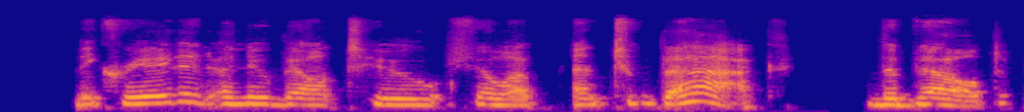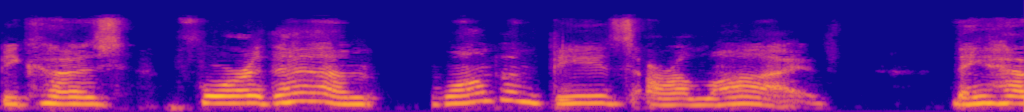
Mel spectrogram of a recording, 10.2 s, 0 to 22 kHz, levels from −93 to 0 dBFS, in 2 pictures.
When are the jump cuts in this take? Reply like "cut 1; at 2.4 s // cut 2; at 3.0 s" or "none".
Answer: cut 1; at 2.2 s // cut 2; at 2.8 s // cut 3; at 3.2 s // cut 4; at 4.1 s // cut 5; at 7.3 s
